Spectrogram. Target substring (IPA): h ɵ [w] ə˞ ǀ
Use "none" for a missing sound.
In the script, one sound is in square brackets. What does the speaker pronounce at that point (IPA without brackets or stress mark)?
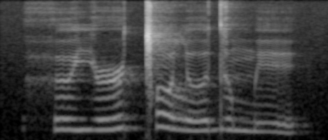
j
